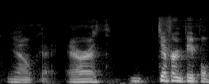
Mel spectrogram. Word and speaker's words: Aerith: him and, I always fuck up her name, Aerith. Is that how it's pronounced? Yeah, okay, Aerith. Different people pronounce it different ways.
